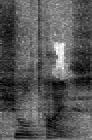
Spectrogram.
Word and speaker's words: Schulthies: great grandfather's gun John Martin schulteis and it's pronounced she'll Tice like neckties schulties the street that he made from the crest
